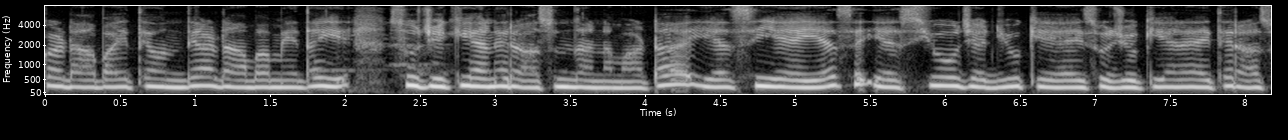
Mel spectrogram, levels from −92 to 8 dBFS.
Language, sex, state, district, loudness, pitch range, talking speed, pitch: Telugu, female, Andhra Pradesh, Chittoor, -14 LUFS, 235-275 Hz, 185 wpm, 250 Hz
